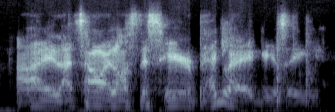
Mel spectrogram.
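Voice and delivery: pirate dwarf character voice. Voicing a dwarf pirate knocking on his peg leg: dwarf pirate voice. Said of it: "the dwarf pirate, Ott Steeltoes ... he says".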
